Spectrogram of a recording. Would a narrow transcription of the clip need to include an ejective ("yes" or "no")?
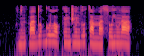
no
